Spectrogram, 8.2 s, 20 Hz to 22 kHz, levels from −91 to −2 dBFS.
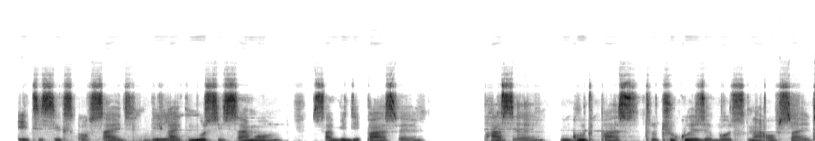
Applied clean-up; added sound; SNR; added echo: none; none; none; none.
